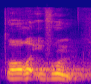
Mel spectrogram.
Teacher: طائفون تو حروف مستعلیہ میں سے پر پڑھیں گے اور یہ جو مد ہے مد متصل ہے، اسے تین سے چار الف کے برابر کھینچ کر پڑھتے ہیں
